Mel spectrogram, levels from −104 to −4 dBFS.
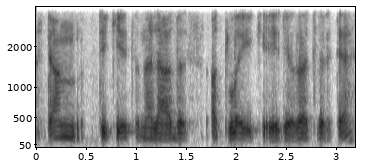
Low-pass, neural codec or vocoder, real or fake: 3.6 kHz; none; real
